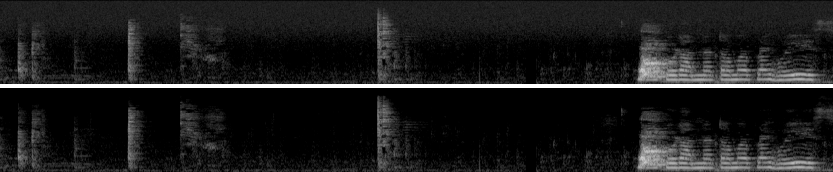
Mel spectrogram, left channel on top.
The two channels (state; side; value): noise; left; hiss, 18 dB below the sound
